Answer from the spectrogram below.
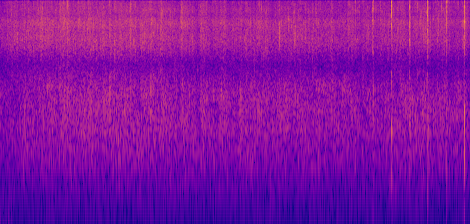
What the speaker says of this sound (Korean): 뜨거운 박수로 우리 격려합니다.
